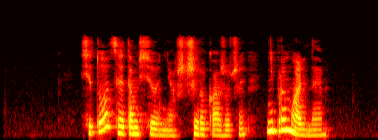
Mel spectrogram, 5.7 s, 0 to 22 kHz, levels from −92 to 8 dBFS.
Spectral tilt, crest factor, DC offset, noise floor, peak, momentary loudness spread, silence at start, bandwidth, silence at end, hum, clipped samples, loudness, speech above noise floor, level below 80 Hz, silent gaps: -6 dB/octave; 18 dB; under 0.1%; -70 dBFS; 0 dBFS; 17 LU; 1.25 s; 7.6 kHz; 0.8 s; none; under 0.1%; -17 LUFS; 54 dB; -60 dBFS; none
